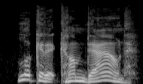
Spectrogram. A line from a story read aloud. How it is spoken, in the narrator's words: Axel exclaimed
